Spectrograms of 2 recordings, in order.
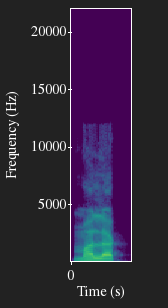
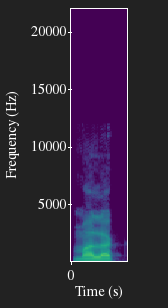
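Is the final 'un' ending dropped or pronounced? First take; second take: dropped; dropped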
